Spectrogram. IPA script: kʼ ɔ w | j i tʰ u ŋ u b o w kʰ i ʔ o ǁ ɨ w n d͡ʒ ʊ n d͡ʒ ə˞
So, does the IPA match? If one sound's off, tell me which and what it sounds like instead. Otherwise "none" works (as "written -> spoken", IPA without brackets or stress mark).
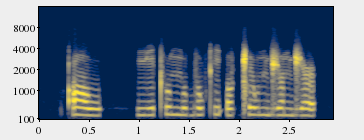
none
